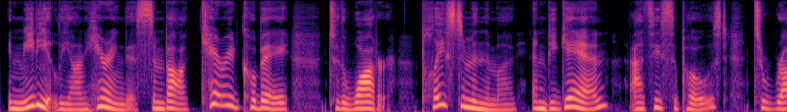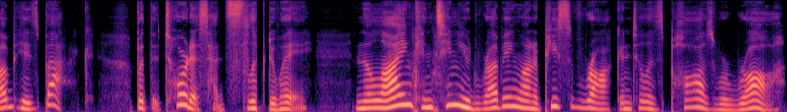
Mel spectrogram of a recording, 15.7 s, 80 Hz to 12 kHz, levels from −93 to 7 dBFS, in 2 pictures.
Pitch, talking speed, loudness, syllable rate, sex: 205 Hz, 170 wpm, -19 LUFS, 5.1 syllables/s, female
